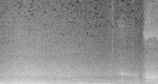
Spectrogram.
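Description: A car engine, hot and reluctant to start, revs up with a strong low drone that then eases off and dips briefly. It is close and fairly loud, with no voices.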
